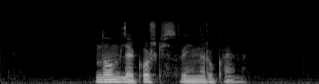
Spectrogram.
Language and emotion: Russian, neutral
